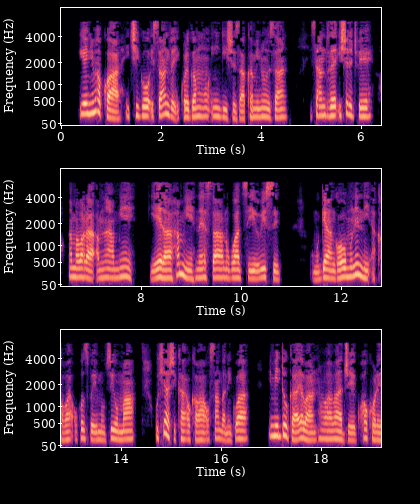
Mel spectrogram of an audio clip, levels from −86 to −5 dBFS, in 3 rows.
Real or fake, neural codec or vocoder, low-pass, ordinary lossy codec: fake; codec, 16 kHz, 0.3 kbps, FocalCodec; 7.2 kHz; MP3, 24 kbps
